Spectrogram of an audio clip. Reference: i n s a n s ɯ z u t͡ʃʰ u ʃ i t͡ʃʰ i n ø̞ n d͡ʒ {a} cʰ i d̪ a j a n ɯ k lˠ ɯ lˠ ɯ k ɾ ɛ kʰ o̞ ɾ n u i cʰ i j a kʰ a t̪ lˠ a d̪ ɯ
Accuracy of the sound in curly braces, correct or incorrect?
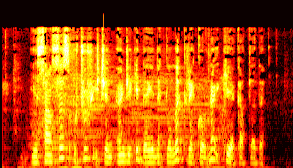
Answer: incorrect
